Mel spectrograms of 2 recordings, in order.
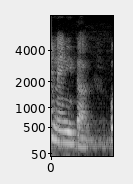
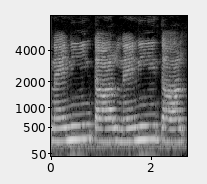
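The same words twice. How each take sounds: First: Said in the usual way. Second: नैनीताल very slow, नी and ता held long; wrong drawn-out vowels. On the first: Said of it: "कैसे बोलते हैं". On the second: Shown as a demonstration. Teacher showing students how not to say नैनीताल, dragged out. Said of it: "ऐसे नहीं बोलते".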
